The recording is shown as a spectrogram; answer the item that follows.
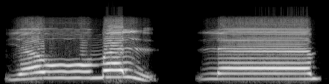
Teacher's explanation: ادغام بلا گنہ، میم کو لام میں مدغم کیا بغیر گنہ کے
